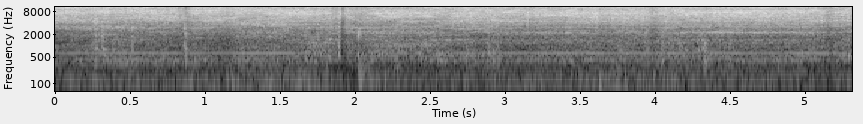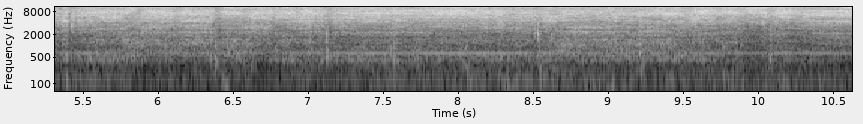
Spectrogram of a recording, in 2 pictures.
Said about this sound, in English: I'm gonna get the vacuum and vacuum any kind of dirt that's in there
